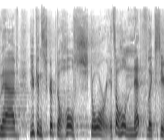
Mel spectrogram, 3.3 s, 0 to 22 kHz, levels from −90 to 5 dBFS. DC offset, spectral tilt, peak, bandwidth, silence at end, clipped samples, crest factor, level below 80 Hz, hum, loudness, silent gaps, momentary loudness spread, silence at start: under 0.1%; -4.5 dB/octave; -4 dBFS; 17 kHz; 0 s; under 0.1%; 16 dB; -72 dBFS; none; -20 LUFS; none; 4 LU; 0 s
